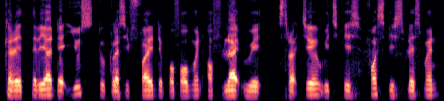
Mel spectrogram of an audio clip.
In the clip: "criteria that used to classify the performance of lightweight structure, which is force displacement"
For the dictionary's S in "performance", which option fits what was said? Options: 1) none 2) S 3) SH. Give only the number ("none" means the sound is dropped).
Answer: 1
